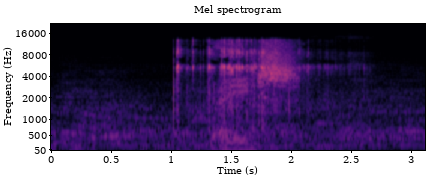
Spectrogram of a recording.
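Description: Poker chips clatter briefly as a bet is placed.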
